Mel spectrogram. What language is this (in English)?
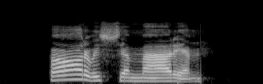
Latvian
